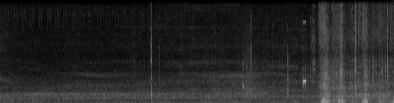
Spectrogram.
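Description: Faint steady background, then about four seconds in a burst of rustling, knocking noise as the foam RC EDF jet touches down and slides on the grass on landing.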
